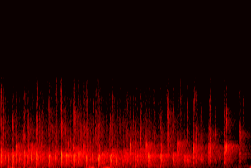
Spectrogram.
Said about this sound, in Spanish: Un aplauso para el compañero, por favor.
